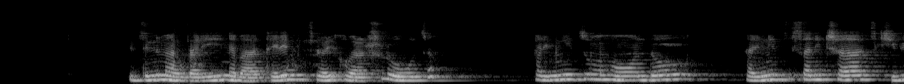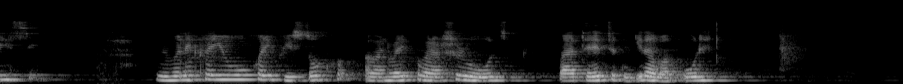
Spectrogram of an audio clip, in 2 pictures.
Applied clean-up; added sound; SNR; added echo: neural separator model SepFormer DNS4.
